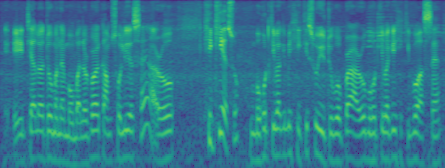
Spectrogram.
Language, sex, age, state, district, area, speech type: Assamese, male, 18-30, Assam, Kamrup Metropolitan, urban, spontaneous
